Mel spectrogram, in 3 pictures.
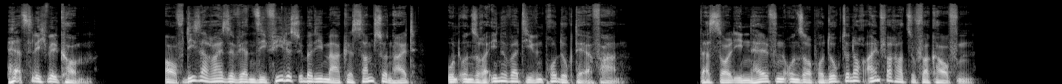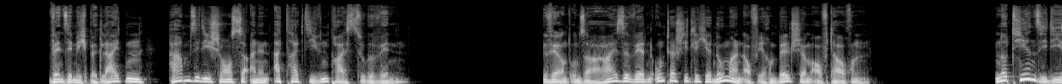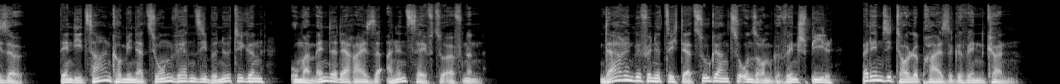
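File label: DE M elearning, German, male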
